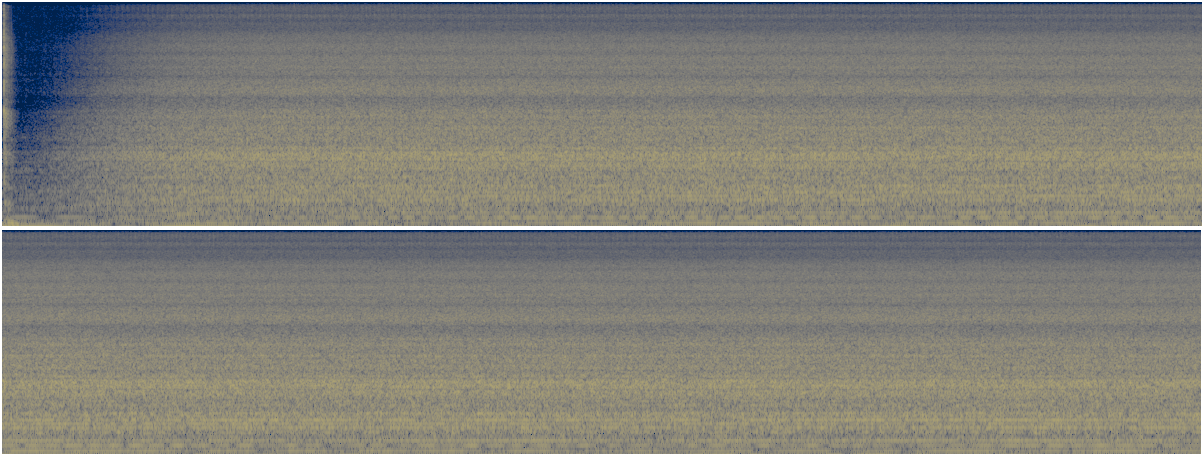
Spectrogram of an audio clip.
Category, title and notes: Sound effects > Other mechanisms, engines, machines
MACHFan-Blue Snowball Microphone, MCU Large, Turn On, Run, Off Nicholas Judy TDC
A large fan turning on, running and turning off.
